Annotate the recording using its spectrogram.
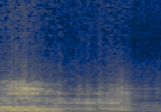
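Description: Carnatic classical music in raga Kedaragowla: a low melodic line with sliding ornaments settles on a held note about a second in and fades, leaving a faint steady drone underneath.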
